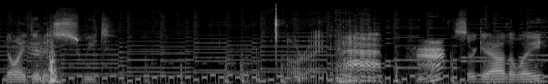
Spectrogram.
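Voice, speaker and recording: A young man with a raspy, stuffed-up voice from a cold, chatting casually as he plays a game. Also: medium pitch, slow pace. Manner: rambling and relaxed, lots of fillers. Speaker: gaming channel host. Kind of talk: casual gameplay commentary. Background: background music.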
